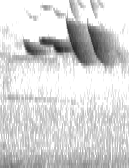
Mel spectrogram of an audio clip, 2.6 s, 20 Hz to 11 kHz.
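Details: Rufous-collared sparrow of the Xavante song type, recorded on 04/10/2020, singing an 'affirmative' melody: a few high thin whistled notes followed by two loud descending slurred whistles, in a quiet setting.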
